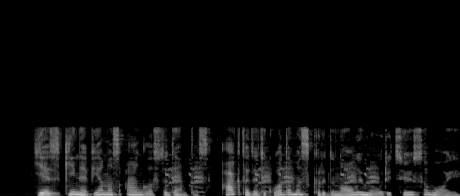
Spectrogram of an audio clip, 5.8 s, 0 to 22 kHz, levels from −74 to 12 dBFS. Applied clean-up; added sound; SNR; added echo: classical method spectral subtraction.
